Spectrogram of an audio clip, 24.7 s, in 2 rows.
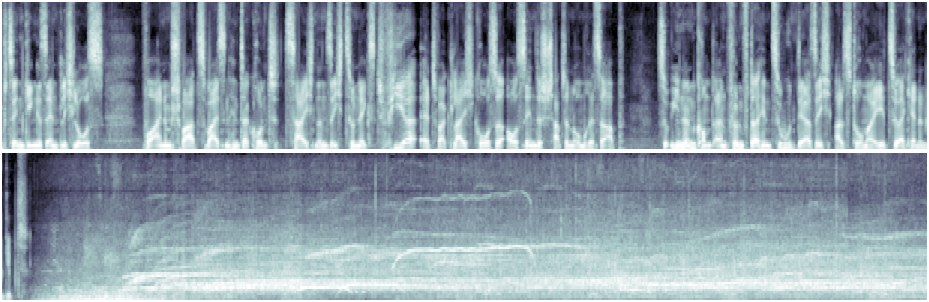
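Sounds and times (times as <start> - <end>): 
speech: 0.1 - 14.6
concert crowd cheering: 12.8 - 24.6.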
